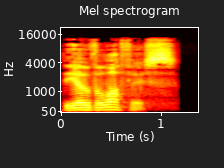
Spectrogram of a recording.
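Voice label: "oval office", British English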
